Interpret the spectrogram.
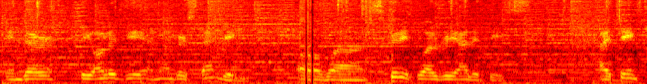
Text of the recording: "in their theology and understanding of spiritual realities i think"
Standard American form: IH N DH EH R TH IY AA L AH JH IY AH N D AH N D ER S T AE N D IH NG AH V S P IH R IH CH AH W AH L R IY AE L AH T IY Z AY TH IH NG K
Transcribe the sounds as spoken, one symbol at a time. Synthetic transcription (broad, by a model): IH N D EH R T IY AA L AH JH IY AH N D AH N D ER S T AE N D IH NG AH V S P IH R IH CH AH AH L R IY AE L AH T IY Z AY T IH NG K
